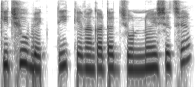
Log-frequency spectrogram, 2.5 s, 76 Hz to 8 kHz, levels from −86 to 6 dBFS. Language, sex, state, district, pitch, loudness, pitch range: Bengali, female, West Bengal, Alipurduar, 215 Hz, -14 LUFS, 205-250 Hz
